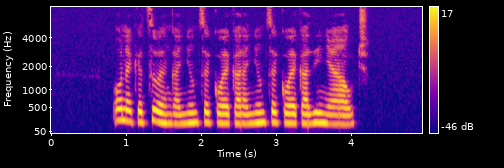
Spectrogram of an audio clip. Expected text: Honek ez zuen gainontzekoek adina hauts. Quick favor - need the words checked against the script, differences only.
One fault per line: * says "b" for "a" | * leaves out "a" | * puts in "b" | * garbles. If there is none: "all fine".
* puts in "gainontzekoek"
